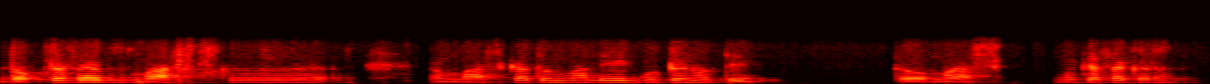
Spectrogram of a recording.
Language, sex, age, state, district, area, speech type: Marathi, male, 18-30, Maharashtra, Gondia, rural, conversation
